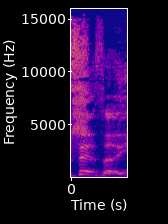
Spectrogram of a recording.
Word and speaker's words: SZA: SZA.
